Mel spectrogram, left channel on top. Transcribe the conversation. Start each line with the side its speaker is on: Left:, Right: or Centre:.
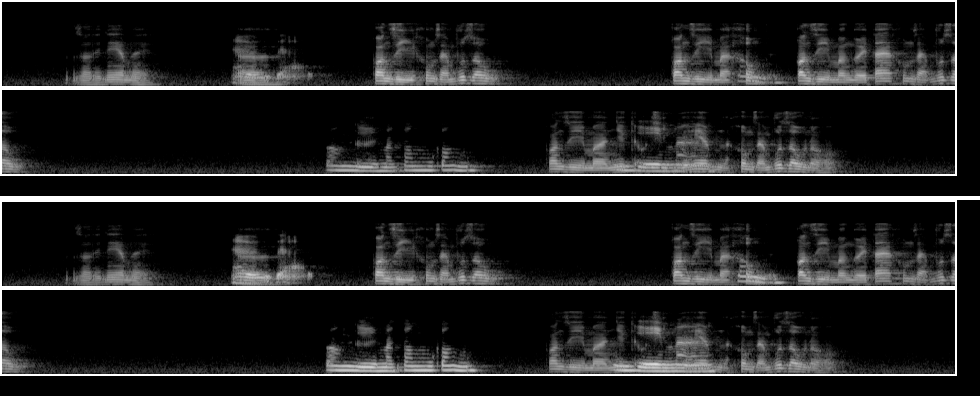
Left: giờ đến em này
Right: ừ,
Left: Ờ,
Right: rồi.
Left: con gì không dám vuốt râu con gì mà không
Right: con
Left: con gì mà người ta không dám vuốt râu
Right: con
Left: đấy
Right: gì mà con con
Left: con gì mà như
Right: con
Left: kiểu
Right: gì
Left: chị
Right: mà
Left: với em là không dám vuốt râu nó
